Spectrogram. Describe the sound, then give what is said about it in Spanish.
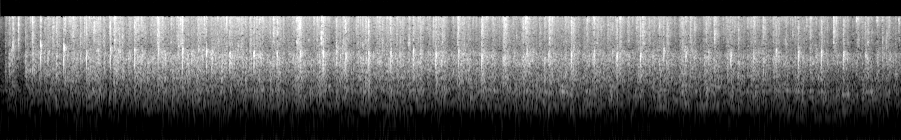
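An audience applauds at a ceremony appointing a Minister of Labour and Social Security. Many hands clap in a steady, sustained round that holds an even level for about eleven seconds with no speech over it. “Fuerte el aplauso.”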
